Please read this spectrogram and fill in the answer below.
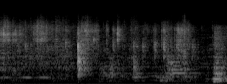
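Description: A clear plastic bag crinkling and rustling in irregular bursts as it is handled and pulled out of a fabric bag, with one sharper crackle just under a second in.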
